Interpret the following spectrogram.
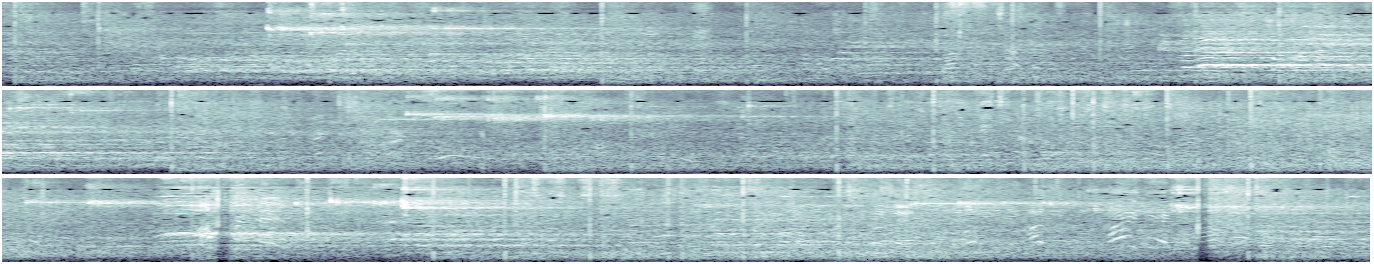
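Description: Basketball game in an echoing sports hall: the ball bouncing on the court under players and spectators calling and shouting, with a loud shout about nine seconds in and short high-pitched squeaks now and then.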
